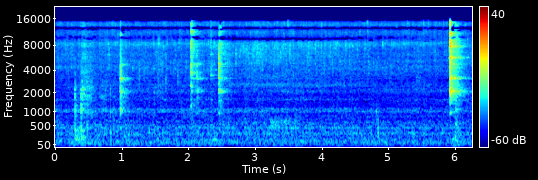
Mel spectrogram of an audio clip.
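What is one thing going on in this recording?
A bowl knocks and scrapes against a pan.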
